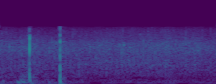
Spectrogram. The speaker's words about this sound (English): Let's give the Lord a round of applause this morning.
